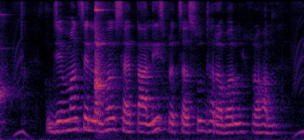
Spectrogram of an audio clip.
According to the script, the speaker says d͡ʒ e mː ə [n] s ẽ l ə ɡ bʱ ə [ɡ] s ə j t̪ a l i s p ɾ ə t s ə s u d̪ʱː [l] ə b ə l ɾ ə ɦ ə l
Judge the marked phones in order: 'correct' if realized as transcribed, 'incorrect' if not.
correct, correct, incorrect

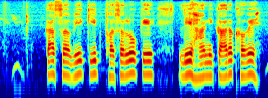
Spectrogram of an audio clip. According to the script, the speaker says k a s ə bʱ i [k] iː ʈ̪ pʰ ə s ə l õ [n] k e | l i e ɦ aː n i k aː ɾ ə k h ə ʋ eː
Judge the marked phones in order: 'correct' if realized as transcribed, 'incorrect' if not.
correct, incorrect

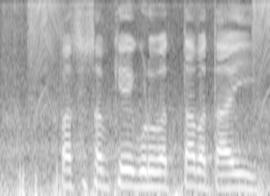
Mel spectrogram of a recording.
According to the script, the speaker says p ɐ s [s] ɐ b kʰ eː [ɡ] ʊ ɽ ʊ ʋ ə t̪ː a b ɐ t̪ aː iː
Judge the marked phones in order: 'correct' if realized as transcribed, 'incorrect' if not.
correct, correct

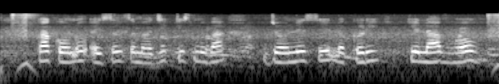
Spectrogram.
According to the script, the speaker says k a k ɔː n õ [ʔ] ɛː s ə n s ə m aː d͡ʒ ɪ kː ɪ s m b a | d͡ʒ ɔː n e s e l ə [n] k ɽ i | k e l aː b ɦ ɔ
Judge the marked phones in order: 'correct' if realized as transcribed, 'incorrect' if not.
correct, incorrect

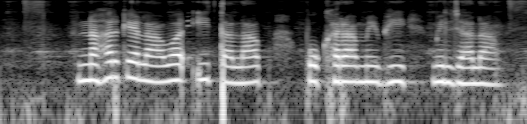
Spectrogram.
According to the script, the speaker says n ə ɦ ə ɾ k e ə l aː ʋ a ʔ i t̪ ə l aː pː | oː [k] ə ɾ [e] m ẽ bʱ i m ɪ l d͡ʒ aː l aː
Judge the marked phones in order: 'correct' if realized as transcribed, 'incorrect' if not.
incorrect, incorrect

